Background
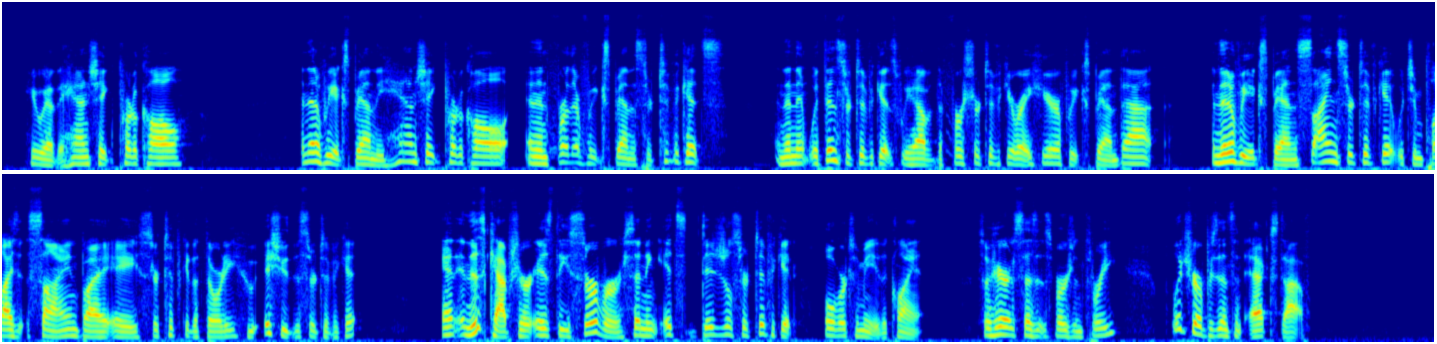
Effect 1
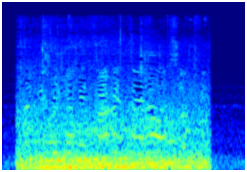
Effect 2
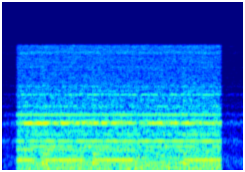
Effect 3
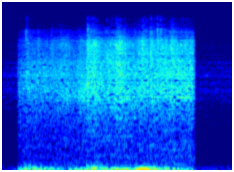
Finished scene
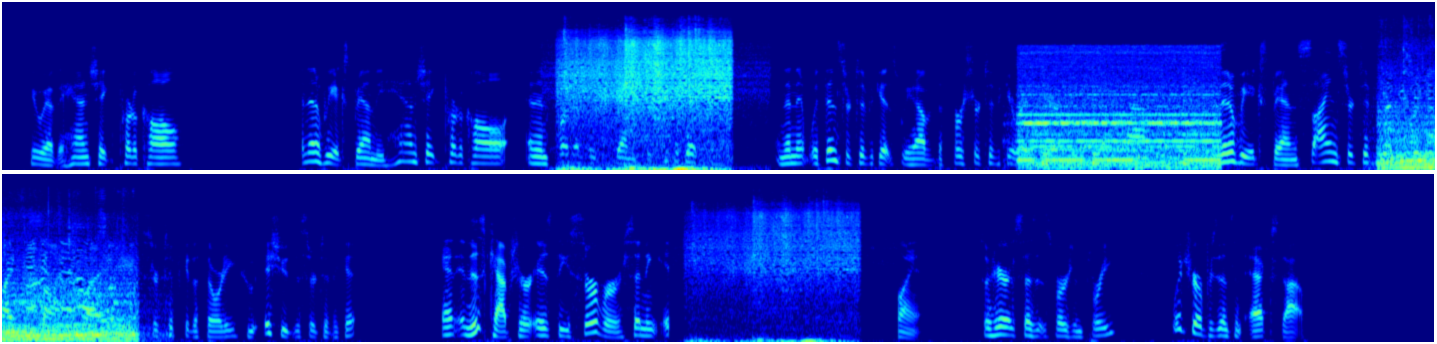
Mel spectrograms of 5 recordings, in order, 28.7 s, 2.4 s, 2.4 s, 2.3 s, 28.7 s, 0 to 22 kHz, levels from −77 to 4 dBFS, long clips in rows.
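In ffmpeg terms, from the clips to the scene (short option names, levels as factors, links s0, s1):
-filter_complex "[3:a]asplit=2[s0][s1];[0:a]volume=0.112[s2];[2:a]highpass=62[s3];[1:a]aecho=1:1:5.3:0.36[s4];[s2]asplit=2[s5][s6];[s5]atrim=end=20.994[s7];[s1]atrim=end=2.3,asetpts=PTS-STARTPTS,volume=0.299[s8];[s6]atrim=start=23.286[s9];[s0]atrim=end=2.3,asetpts=PTS-STARTPTS,volume=0.944,afade=t=in:d=0.004:c=hsin,afade=t=out:st=2.296:d=0.004:c=hsin,adelay=5380[s10];[s3]atrim=end=2.41,asetpts=PTS-STARTPTS,volume=0.398,afade=t=in:d=0.004:c=hsin,afade=t=out:st=2.406:d=0.004:c=hsin,adelay=10000[s11];[s4]atrim=end=2.43,asetpts=PTS-STARTPTS,volume=0.398,afade=t=in:d=0.004:c=hsin,afade=t=out:st=2.426:d=0.004:c=hsin,adelay=13610[s12];[s7][s8]acrossfade=d=0.004:c1=hsin:c2=hsin[s13];[s13][s9]acrossfade=d=0.004:c1=hsin:c2=hsin[s14];[s14][s10][s11][s12]amix=inputs=4:normalize=0"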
